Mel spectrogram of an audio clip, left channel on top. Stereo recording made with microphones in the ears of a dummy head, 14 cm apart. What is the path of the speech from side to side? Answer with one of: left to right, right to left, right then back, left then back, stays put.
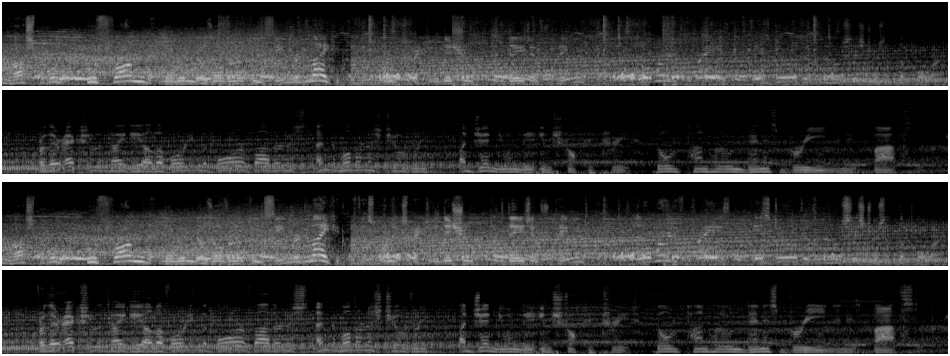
left to right.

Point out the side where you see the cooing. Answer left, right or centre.
left.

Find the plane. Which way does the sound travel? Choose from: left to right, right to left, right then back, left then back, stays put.
left to right.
